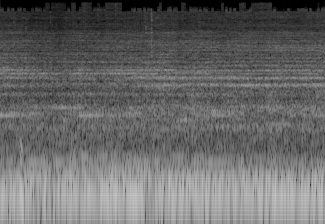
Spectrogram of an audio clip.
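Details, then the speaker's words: Ford Expedition hard start and stalling, fuel pump replaced two years earlier, low fuel rail pressure; after draining stale fuel and adding fresh, deep low idle runs fairly stable then hesitates, lumpy and sagging; owner suspects a kinked fuel hose, unconfirmed. "Medyo stable andar pero after a few minutes nahesitate na naman at yun ang idling niya isaba."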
